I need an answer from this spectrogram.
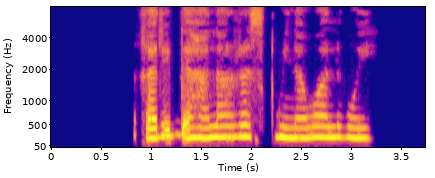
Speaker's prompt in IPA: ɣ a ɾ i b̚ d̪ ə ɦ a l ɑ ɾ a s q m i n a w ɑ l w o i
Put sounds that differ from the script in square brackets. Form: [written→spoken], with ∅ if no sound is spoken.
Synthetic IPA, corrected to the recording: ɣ a ɾ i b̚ d̪ ə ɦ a l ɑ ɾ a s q m i n a w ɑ l w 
